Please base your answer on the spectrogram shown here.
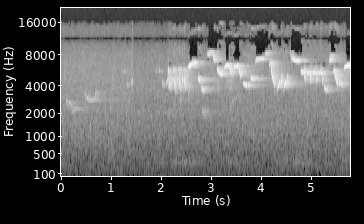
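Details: Eurasian Wren on 24 May 2013 by a mountain stream, singing right in front of the recorder as if competing after a distant Japanese Thrush began singing. Faint distant whistled phrases open, then a loud, rapid, very high cascade of trills runs to the end.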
